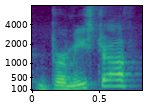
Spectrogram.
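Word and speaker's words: Burmistrov: Mike Del Zotto two guys that I'm gonna butcher their names Thomas Vanek allies Pettis okay so Alexander Burmese trough am I saying that correctly no you said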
